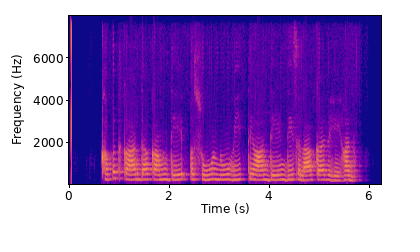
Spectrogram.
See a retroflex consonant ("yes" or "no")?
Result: no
